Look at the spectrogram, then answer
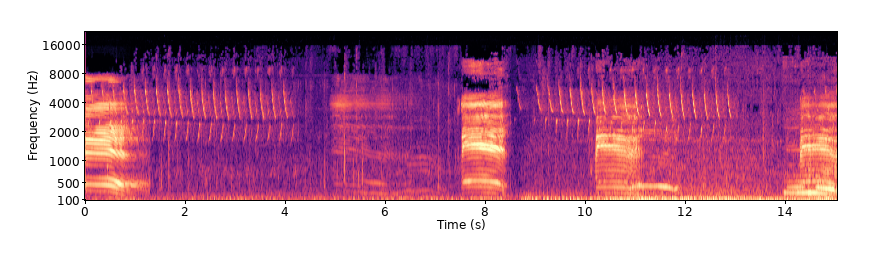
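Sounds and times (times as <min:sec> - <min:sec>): cattle mooing: 0:00.0 - 0:01.3, 0:04.9 - 0:08.5, 0:10.1 - 0:15.0
steady low rumble: 0:08.6 - 0:15.0.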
